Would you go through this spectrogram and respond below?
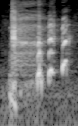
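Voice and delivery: high, bright laughing burst; real burst of laughter. Real, not acted. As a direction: laugh out at your own joke. Laughs at her diamonds joke.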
